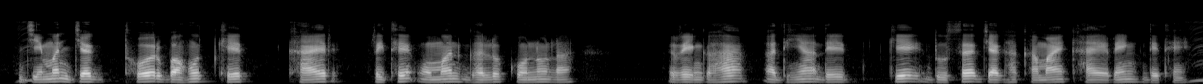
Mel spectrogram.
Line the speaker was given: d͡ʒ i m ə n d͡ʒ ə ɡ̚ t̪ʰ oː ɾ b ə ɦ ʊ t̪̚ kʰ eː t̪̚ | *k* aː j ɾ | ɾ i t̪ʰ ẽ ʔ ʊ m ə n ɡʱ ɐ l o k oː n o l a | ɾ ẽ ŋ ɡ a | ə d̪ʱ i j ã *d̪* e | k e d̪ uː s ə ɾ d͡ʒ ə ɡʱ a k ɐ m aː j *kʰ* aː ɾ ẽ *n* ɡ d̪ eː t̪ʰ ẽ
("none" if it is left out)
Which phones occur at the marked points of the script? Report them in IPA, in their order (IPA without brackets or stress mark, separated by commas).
kʰ, d̪, kʰ, ŋ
